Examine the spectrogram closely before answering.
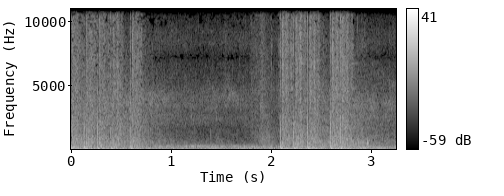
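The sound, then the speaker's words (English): Gunfire in the video game Fortnite comes as a dense run of rapid shots, steady and loud, with a cluster of sharper bursts toward the end. “I got my gun out.”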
